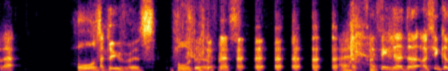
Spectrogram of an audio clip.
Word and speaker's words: hors d'oeuvres: like to order this stuff from the menu, hors d'oeuvres.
